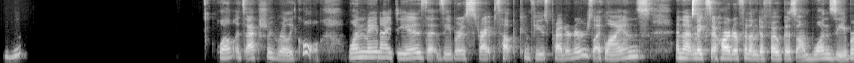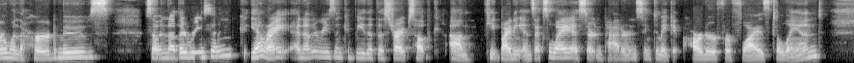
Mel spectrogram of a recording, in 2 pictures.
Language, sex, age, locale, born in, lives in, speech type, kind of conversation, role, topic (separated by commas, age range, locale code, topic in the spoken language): English, female, 45-49, en-US, United States, United States, read, expert-assistant, expert, Why do zebras have stripes?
